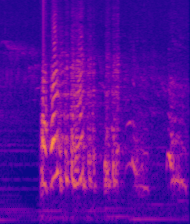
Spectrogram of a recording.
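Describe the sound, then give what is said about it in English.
A wild turkey tom gobbles in a rapid, warbling burst during the mating season, a loud rattling call that trails off into a few shorter gobbling notes, heard clearly with no talking over it. “This is when the gobbling sounds are at their peak, and toms are at their most vulnerable.”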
